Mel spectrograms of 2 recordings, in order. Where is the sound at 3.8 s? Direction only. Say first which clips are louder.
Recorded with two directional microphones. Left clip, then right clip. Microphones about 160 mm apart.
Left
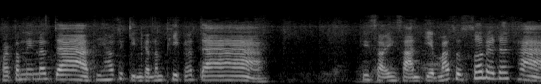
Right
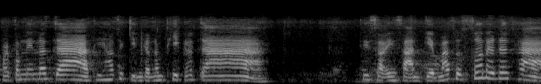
Even; 20° left (ahead or behind).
